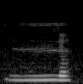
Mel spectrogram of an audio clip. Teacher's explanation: So to know if it's a voiced sound, you can put your fingers on the throat, and when you pronounce it, L, you can feel the vibration or humming sound in the throat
